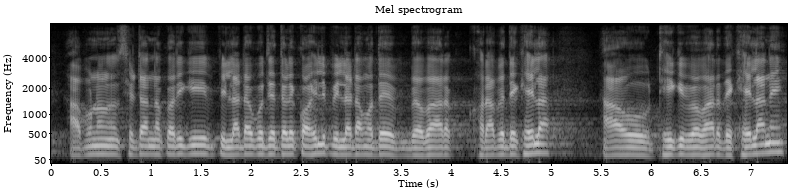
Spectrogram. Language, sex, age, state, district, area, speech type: Odia, male, 45-60, Odisha, Dhenkanal, rural, spontaneous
